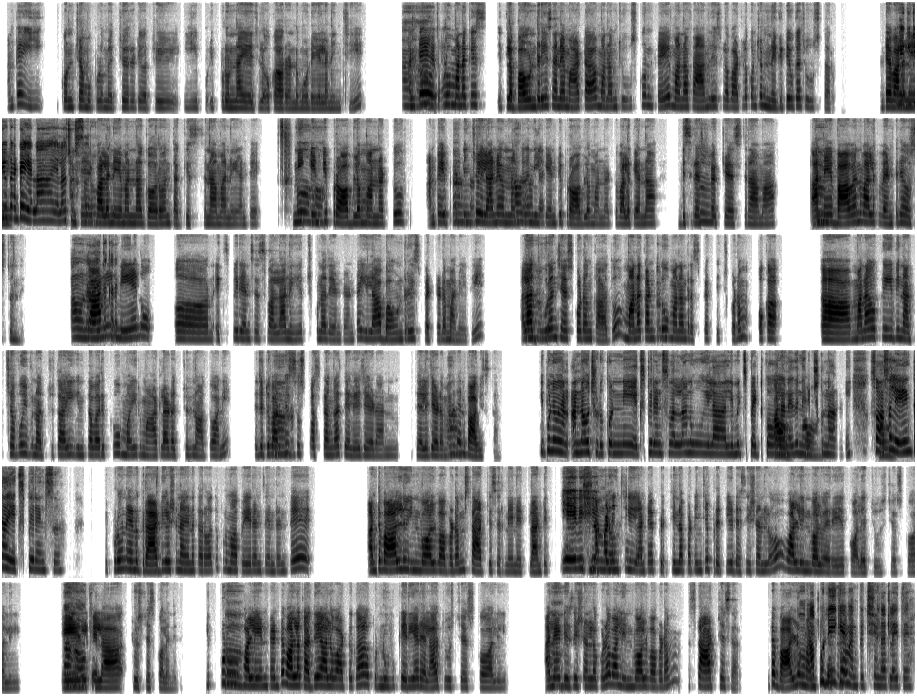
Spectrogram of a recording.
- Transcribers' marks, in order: in English: "మెచ్యూరిటీ"; in English: "ఏజ్‌లో"; other background noise; tapping; in English: "బౌండరీస్"; in English: "ఫ్యామిలీస్‌లో"; in English: "నెగెటివ్‌గా"; in English: "నెగెటివ్‌గా"; teeth sucking; in English: "ప్రాబ్లమ్"; in English: "ప్రాబ్లమ్"; in English: "డిస్‌రెస్పెక్ట్"; in English: "కరెక్ట్"; in English: "ఎక్స్‌పీరియన్సెస్"; in English: "బౌండరీస్"; in English: "రెస్పెక్ట్"; in English: "ఎక్స్‌పీరియెన్స్"; in English: "లిమిట్స్"; in English: "సో"; in English: "ఇన్‌వాల్వ్"; in English: "స్టార్ట్"; in English: "డెసిషన్‌లో"; in English: "చూజ్"; in English: "చూజ్"; in English: "కెరియర్"; in English: "చూజ్"; in English: "డెసిషన్‌లో"; in English: "స్టార్ట్"
- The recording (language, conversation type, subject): Telugu, podcast, పెద్దవారితో సరిహద్దులు పెట్టుకోవడం మీకు ఎలా అనిపించింది?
